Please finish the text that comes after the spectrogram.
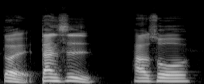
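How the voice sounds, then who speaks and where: A native English-speaking man, on as a podcast guest, chats casually in fluent Mandarin with a foreign accent, slipping in some English words. His voice sits on the high side and moves slowly, with no room sound in the recording.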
